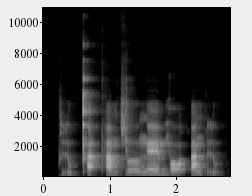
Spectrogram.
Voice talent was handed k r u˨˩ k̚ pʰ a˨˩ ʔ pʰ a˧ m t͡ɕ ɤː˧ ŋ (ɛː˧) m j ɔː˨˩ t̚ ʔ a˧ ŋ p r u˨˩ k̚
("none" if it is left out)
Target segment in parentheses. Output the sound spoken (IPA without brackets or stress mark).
ɛː˧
